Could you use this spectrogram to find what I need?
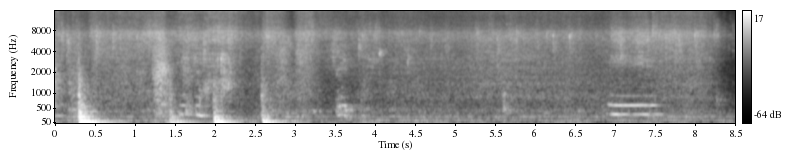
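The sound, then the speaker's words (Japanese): Water splashes and sloshes as a child is washed in a bath with water that is still a little cold. A few heavy splashes come early, followed by quieter, steadier watery movement. “ちょっとまだ冷たいお湯が。よいしょよいしょ。お尻洗って、”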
